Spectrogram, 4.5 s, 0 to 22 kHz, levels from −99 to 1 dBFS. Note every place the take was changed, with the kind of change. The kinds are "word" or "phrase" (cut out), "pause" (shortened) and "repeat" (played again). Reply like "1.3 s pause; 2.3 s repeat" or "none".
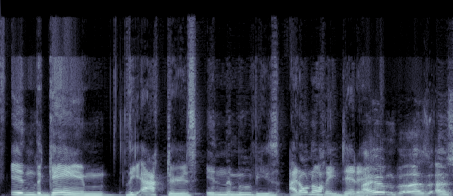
1.3 s word; 3.2 s word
